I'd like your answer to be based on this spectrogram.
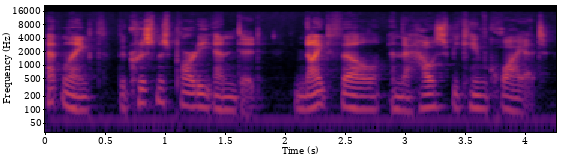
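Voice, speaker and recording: A man's voice: fairly low pitch, a little slow, a bit bright. A man narrating a scripted children's story as a storybook reader.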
